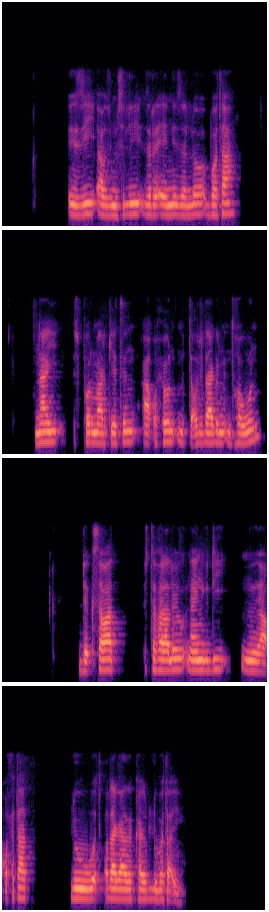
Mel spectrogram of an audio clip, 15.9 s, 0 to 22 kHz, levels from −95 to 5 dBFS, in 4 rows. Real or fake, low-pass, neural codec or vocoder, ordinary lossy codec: real; 7.2 kHz; none; Opus, 32 kbps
